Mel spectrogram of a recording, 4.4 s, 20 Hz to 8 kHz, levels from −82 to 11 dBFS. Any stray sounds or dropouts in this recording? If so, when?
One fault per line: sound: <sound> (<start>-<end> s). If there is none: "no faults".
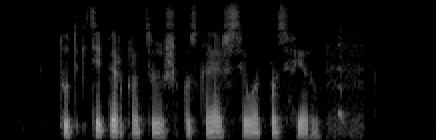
sound: laugh (3.4-3.5 s)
